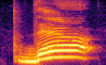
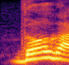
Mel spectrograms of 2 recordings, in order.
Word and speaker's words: the: 한 개의 사과는 on 써야 되고, 요거 읽는 거는 the가 아니고 the라고 읽는 것.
